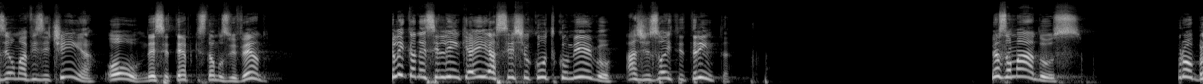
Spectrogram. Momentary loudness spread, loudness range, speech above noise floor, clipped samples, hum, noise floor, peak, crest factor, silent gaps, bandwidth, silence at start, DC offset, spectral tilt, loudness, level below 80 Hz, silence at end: 7 LU; 6 LU; over 71 dB; under 0.1%; none; under -90 dBFS; 0 dBFS; 20 dB; none; 20 kHz; 0 s; under 0.1%; -2 dB/octave; -18 LUFS; -52 dBFS; 0 s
